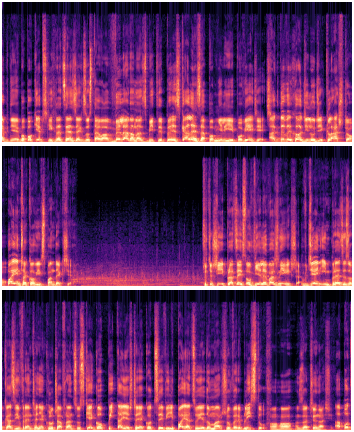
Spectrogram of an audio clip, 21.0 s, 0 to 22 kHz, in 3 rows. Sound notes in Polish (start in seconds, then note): 8.4 oklaski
